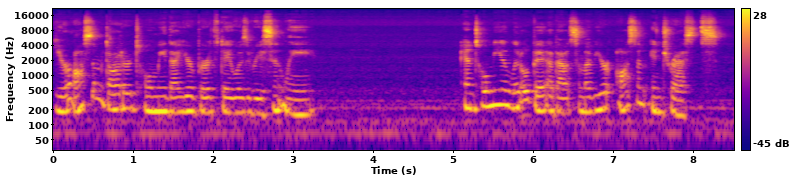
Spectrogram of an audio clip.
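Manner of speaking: upbeat narration for a product video; video voiceover. Acted. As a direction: read it like a cheerful product reveal. Reads the product voiceover script.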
